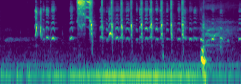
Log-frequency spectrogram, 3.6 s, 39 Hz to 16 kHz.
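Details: Indoor Havanese puppies, part of an October 1st litter of four females and one male. A thin whine leads into a rapid run of short, repeated squeaky yips, one loud shriek, and a closing scuffle.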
